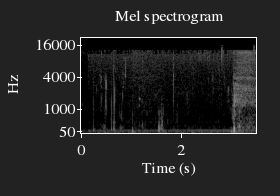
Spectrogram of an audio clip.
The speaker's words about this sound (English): Well, it smells lovely. I'll just take a sip now.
